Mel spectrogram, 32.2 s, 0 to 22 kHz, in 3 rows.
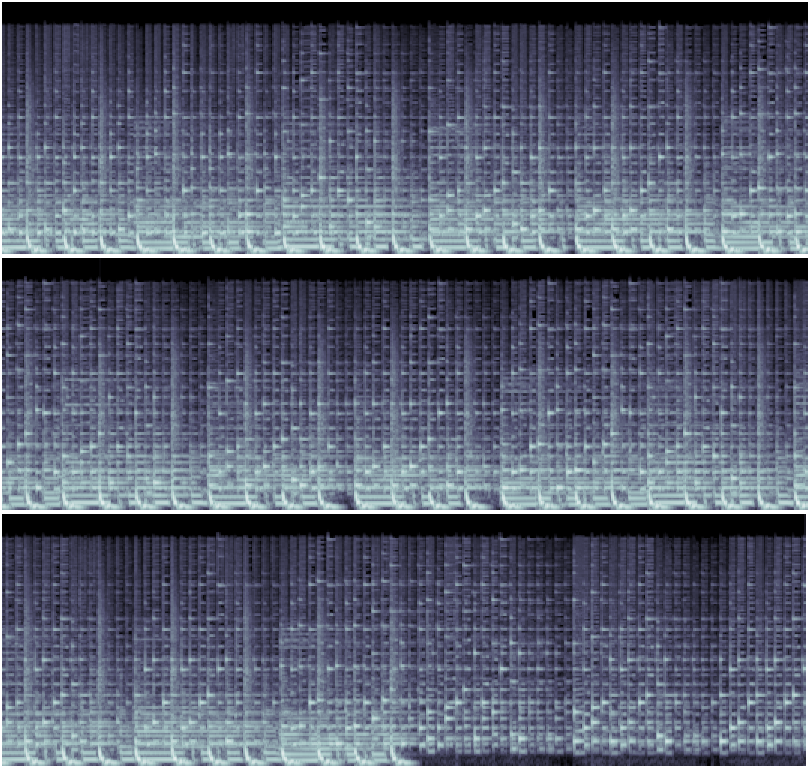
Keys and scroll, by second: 13.8 ctrl+z, 22.7 f, 23.2 f, 28.5 f.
